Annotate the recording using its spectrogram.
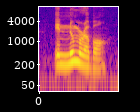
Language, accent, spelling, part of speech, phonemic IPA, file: English, US, innumerable, adjective, /ɪˈnuːməɹ.əbəl/, En-us-innumerable.ogg
- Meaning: 1. Not capable of being counted, enumerated, or numbered 2. Of a very high number; extremely numerous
